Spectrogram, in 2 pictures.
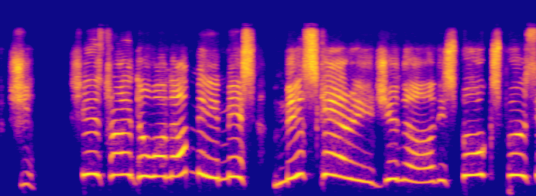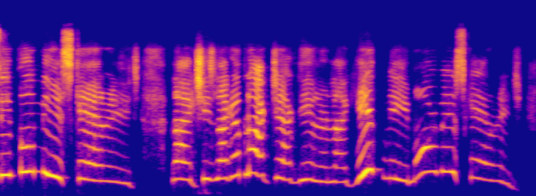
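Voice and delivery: very high, loud, drawn-out caricature; mocking quote. Host mocks a housewife's one-upping complaint, hammed-up high voice. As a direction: mimic her in a slow, piercingly high voice. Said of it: "She was like".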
